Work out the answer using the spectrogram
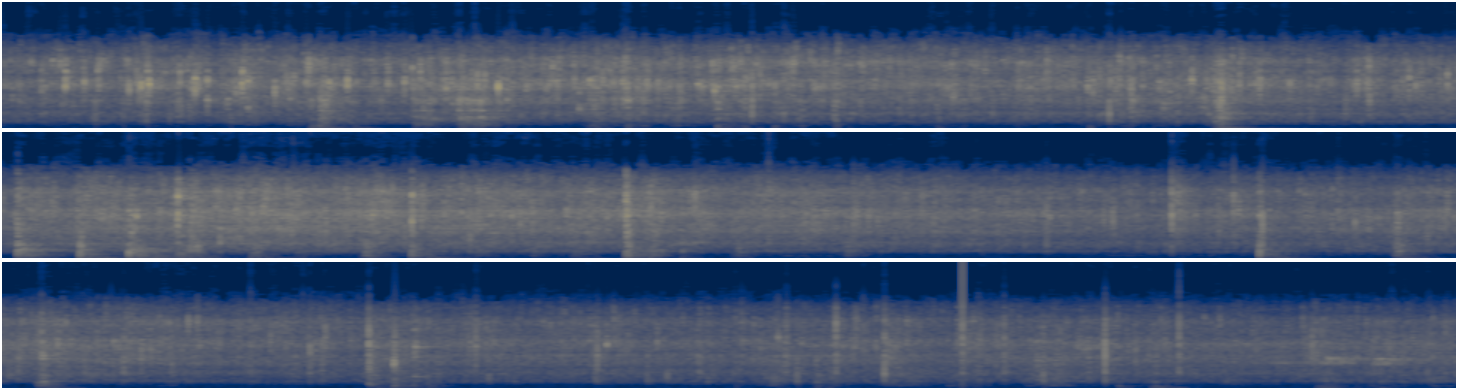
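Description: Sliced onions sizzling steadily in hot oil in a metal wok, with a spatula knocking and scraping against the pan now and then as they are stirred.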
